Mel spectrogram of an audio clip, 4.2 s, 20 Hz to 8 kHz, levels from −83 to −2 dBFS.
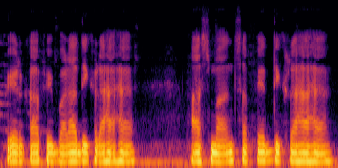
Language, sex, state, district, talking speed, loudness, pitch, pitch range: Hindi, male, Bihar, Patna, 155 wpm, -15 LUFS, 105 Hz, 105-110 Hz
